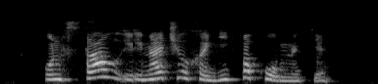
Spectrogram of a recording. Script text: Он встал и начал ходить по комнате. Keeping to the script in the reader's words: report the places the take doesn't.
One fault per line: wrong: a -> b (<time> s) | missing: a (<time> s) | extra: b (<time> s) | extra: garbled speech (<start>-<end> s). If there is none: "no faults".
extra: и (1.3 s)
